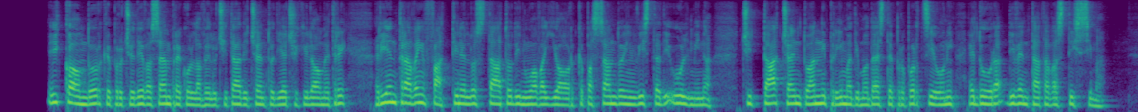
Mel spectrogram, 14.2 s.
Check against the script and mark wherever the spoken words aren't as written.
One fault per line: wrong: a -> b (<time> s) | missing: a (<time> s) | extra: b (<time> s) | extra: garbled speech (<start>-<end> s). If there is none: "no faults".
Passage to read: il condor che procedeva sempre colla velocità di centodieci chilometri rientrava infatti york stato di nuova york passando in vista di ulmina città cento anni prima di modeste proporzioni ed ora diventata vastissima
wrong: york -> nello (5.7 s)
